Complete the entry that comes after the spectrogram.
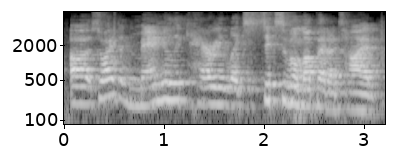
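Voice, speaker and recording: A man's voice: sits high, quick pace, a bit bright, a little hiss or hum. A young man telling a rambling, self-deprecating stand-up story at a student open mic. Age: young adult. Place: student forum room. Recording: echoey room from far off.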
